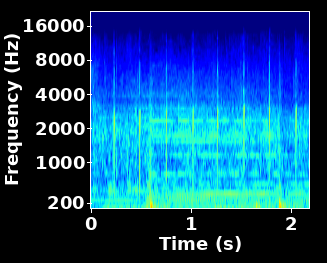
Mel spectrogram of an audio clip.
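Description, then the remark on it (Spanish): An audience at a Christian worship service claps for Jesus in steady unison, sharp regular beats about four per second, over a sustained keyboard-like musical drone. “Bendito Dios, dale un fuerte aplauso a Jesús.”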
